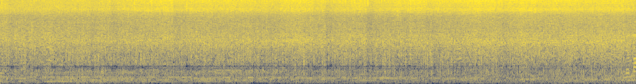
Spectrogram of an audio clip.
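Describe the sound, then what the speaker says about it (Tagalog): Heavy rain pours down steadily outdoors, a dense, unbroken hiss that stays loud and even from start to finish with no voices. "Bumuhos ang ulan."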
